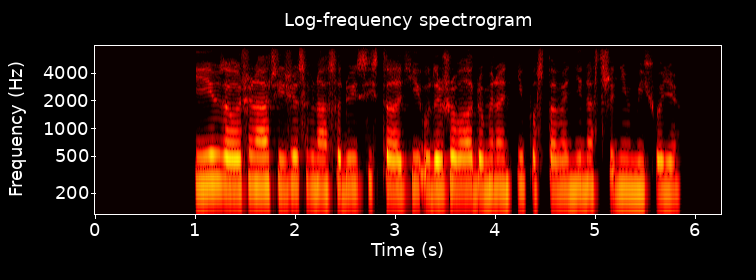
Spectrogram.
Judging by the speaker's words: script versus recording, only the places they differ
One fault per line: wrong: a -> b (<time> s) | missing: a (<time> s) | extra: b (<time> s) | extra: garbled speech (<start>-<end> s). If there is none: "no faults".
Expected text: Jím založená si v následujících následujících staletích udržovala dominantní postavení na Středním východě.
extra: říše (1.7 s)
missing: následujících (2.8 s)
